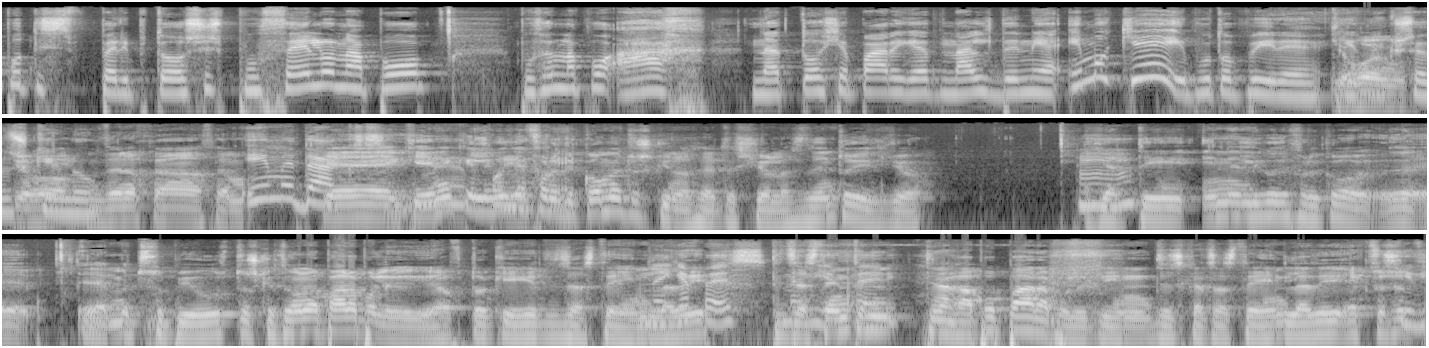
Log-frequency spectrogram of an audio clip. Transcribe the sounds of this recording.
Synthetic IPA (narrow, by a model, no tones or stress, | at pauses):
ɐpo̞t̪ispe̞ɾipt̪o̞sispuθe̞lo̞nɐpo̞ | puθe̞lonɐpo̞ʔɐx | nɐt̪oçepɐɾiʝɐt̪inɐlit̪e̞niɐʔimeo̞ceiput̪o̞piɾe̞ʝɐtɣoksseɐt̪uskiluðenexokɐnɐnɐθemɐimed̪ɐesceineceliɣoðjɐfo̞ɾet̪iko̞me̞t̪uscino̞θe̞t̪esco̞lɐsðennt̪o̞iðʝo̞ | ʝɐt̪iine̞liɣoðjɐfoɾt̪iko̞ | me̞t̪u̥st̪o̞piust̪o̞scefθomnɐpɐɾɐpo̞liɐft̪o̞ceʝɐt̪id͡zɐst̪ejnðilɐðiest̪izɐsejnt̪nt̪inɐɣɐpo̞pɐɾɐpo̞lit̪ind͡zeskɐt͡sɐst̪ejnðilɐðiekt̪os̬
